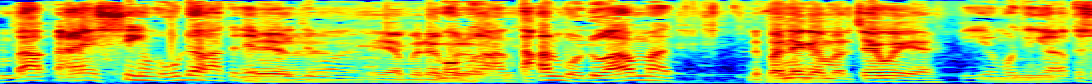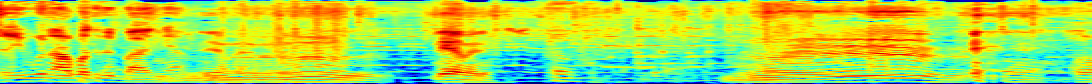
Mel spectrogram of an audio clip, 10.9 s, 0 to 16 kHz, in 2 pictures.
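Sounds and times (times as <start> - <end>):
speech: 0.0 - 9.5, 10.3 - 10.9
low vocal sound: 6.4 - 10.9
cow mooing: 9.1 - 10.2.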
